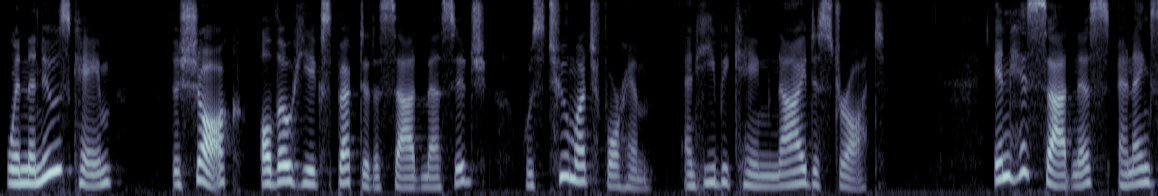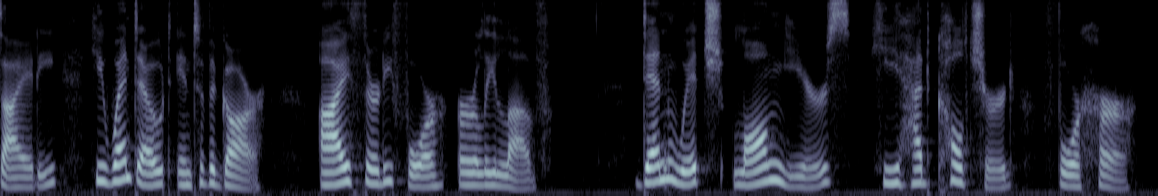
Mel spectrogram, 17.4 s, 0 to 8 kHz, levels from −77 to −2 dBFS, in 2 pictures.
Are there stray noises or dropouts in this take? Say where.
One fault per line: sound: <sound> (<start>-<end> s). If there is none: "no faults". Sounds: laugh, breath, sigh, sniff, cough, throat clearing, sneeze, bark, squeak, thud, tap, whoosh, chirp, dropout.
no faults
